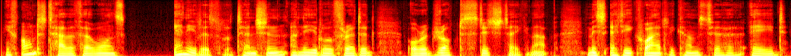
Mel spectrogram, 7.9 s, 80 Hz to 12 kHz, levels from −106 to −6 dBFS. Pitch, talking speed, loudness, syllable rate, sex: 110 Hz, 175 wpm, -22 LUFS, 5.5 syllables/s, male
